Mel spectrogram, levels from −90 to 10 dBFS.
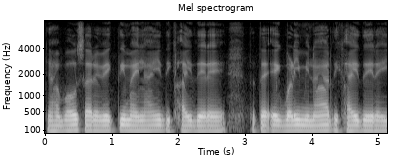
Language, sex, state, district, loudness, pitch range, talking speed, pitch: Hindi, male, Jharkhand, Ranchi, -14 LUFS, 95-100 Hz, 165 wpm, 100 Hz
